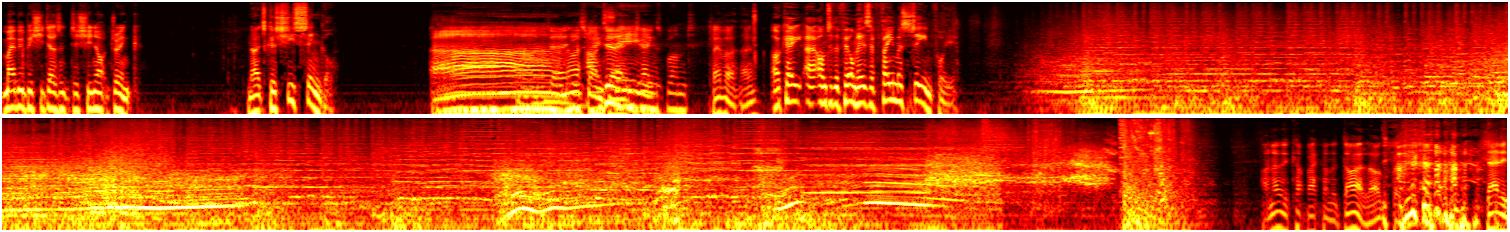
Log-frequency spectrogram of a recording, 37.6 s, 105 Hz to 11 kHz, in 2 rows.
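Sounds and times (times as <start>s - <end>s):
speech: 0.0s - 1.8s, 3.1s - 4.2s, 5.4s - 12.0s, 35.5s - 37.6s
tires screeching and skidding in a car chase: 12.6s - 15.9s, 17.7s - 23.5s, 24.6s - 32.9s
car engines roaring and revving in a car chase: 12.6s - 31.8s
laughter: 36.1s - 37.4s.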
